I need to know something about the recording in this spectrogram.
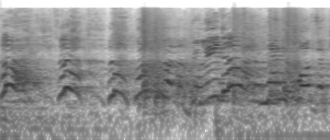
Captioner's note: both grunting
